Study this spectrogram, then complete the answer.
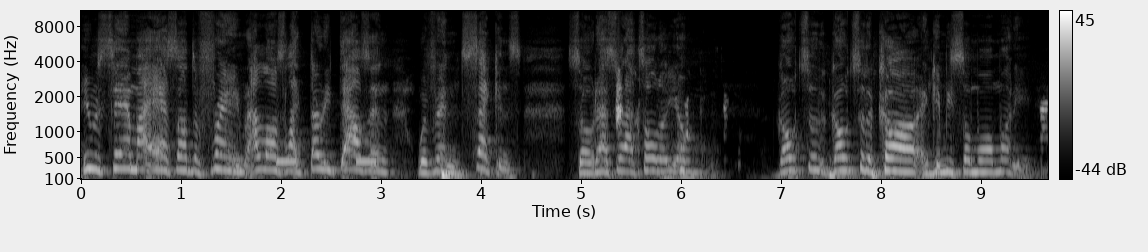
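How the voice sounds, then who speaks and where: In a room with audible echo, a man with a high pitch speaks at a moderate pace with ordinary pitch variation. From Harlem, New York City. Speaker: former street figure telling stories. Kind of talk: casual podcast chat.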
